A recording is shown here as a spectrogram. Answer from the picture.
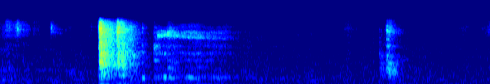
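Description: A few soft computer keyboard clicks, the loudest about half a second in, with fainter ticks before and near the end.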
